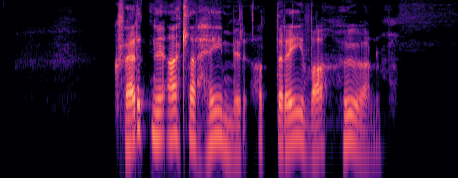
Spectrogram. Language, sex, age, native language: Icelandic, male, 40-49, Icelandic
